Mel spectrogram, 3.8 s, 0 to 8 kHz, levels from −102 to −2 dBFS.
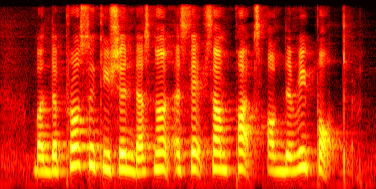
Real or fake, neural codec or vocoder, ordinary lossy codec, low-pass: fake; codec, 44.1 kHz, 7.8 kbps, Pupu-Codec; none; 7.2 kHz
